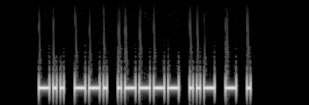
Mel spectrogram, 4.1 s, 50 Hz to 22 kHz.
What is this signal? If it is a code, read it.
Morse code, heard as a keyed tone, about 25 wpm, 700 Hz. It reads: DG1UTE
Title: DXCC-100 Call Signs - 6 Characters - 25wpm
